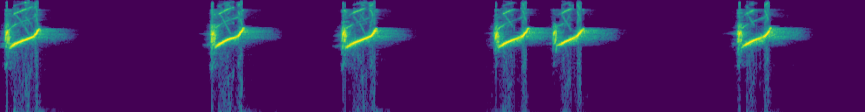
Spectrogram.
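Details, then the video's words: Sunbird call used as a trapping lure: six high, sharp upslurred chirps, two given back to back, spaced over about four seconds. "Tiếng chim hút mật mồi gọi bổi"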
